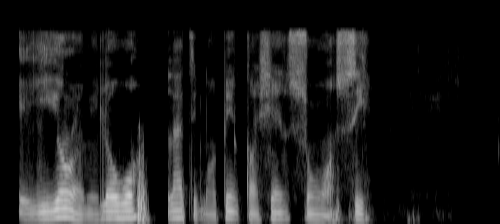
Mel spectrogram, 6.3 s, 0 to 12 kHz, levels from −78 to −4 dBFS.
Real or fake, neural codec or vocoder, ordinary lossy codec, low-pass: fake; codec, 16 kHz, 6 kbps, DAC; MP3, 48 kbps; 7.2 kHz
